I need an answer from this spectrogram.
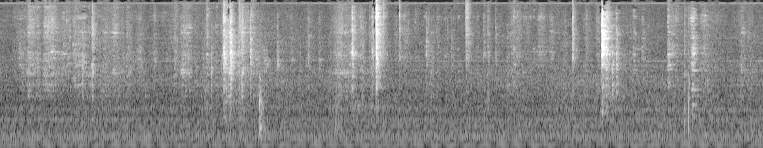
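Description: Plastic fluorescent tombstone lamp holders being slid out of a sheet-metal fixture end bracket: a few scattered clicks and clacks of plastic against metal, the sharpest about six seconds in.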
